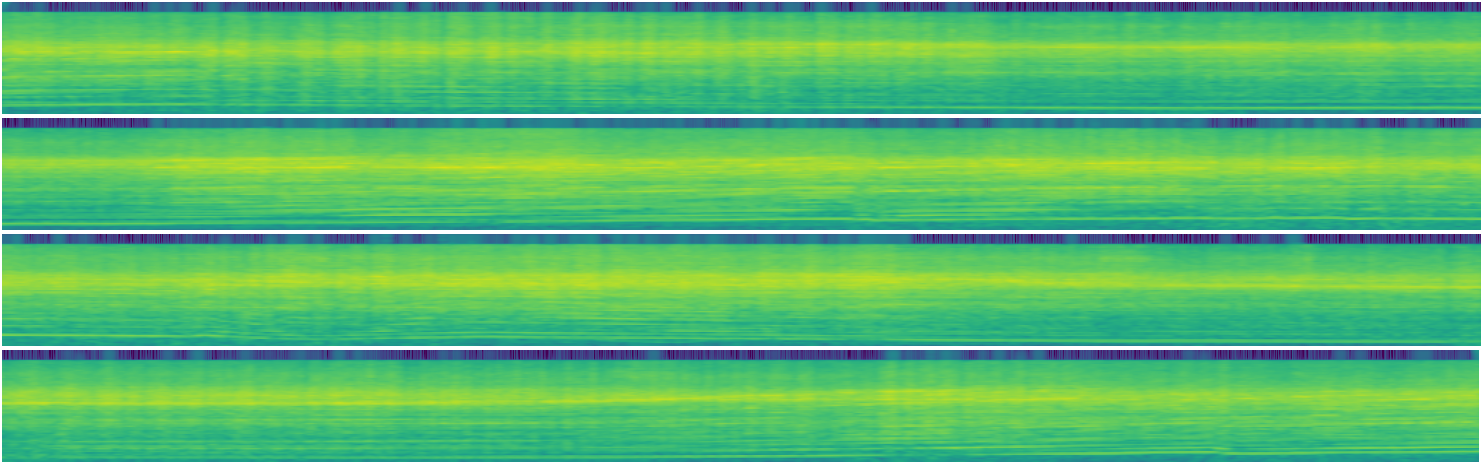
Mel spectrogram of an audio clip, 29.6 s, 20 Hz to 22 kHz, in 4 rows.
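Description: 2006 Kawasaki ZX-10R's inline-four engine under hard riding, its pitch climbing as it accelerates and sinking as it rolls off for corners several times over, with a few sudden steps in pitch at gear changes. A steady rush of wind over the microphone runs underneath.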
